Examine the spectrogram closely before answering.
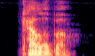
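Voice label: "calibre" English, Australian accent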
